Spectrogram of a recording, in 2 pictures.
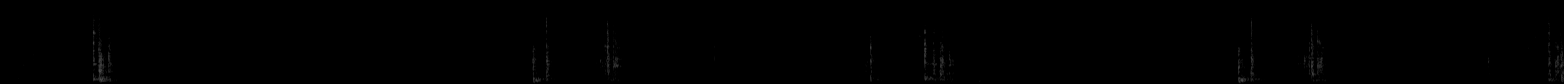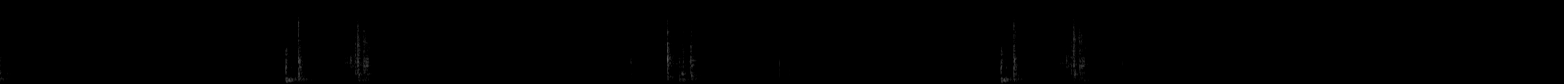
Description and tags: Music Box Door Open-Close.L
Recorded a music practice room door opening and closing a few times.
